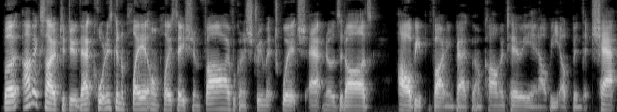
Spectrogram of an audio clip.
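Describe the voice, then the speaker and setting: Podcast co-host, male, bright and upbeat, chatty and full of questions. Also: mid-range voice, steady tone, brisk. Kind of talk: casual podcast chat.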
